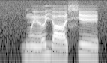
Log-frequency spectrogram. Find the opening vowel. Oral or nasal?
nasal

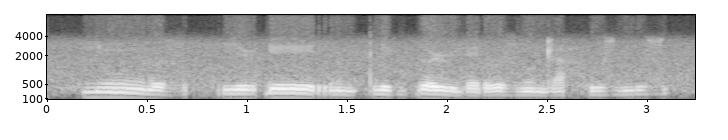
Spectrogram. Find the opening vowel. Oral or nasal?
nasal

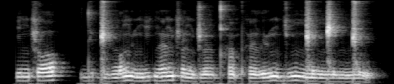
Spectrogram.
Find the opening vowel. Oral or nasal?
oral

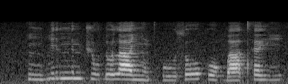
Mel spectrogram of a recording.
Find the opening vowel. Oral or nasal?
nasal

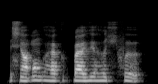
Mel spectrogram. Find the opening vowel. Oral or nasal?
nasal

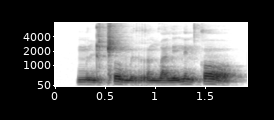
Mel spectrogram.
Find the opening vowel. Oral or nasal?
oral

